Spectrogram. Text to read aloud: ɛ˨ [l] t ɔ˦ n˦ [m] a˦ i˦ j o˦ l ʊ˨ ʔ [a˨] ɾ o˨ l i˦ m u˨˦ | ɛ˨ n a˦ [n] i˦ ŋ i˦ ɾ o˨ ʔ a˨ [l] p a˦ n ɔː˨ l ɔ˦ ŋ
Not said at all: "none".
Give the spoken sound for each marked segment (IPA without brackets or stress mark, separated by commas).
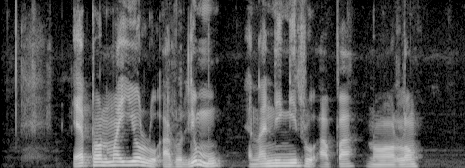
none, m, a˨, n, none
